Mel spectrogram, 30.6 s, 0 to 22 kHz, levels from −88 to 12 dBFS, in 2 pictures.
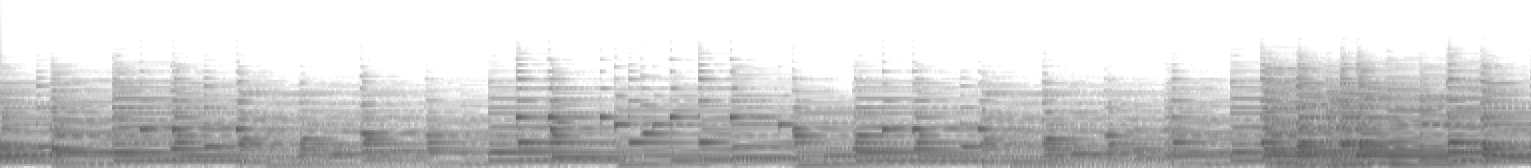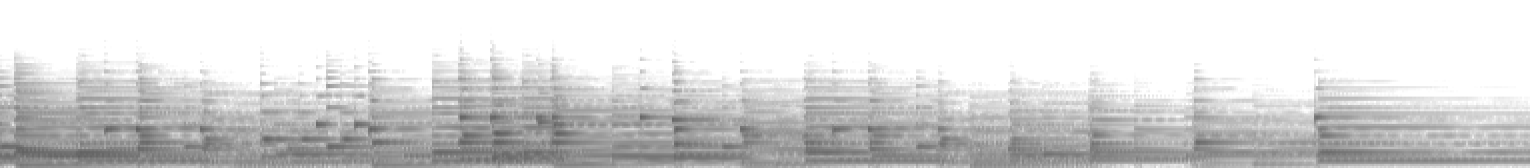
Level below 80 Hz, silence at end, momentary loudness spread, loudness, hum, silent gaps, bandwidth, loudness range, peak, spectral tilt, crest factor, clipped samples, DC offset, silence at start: -58 dBFS; 0 s; 12 LU; -33 LUFS; none; none; 6.8 kHz; 9 LU; -14 dBFS; -8.5 dB/octave; 18 dB; under 0.1%; under 0.1%; 0 s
